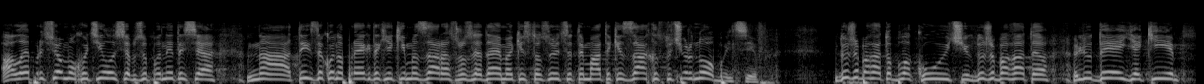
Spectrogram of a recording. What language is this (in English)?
Ukrainian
